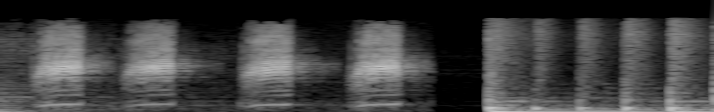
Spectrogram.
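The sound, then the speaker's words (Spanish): A duck quacks four times in loud, evenly spaced calls, then breaks into a faster, busier run of quacks after a short pause, clear with no voices. “Dime si tú sabes cómo hace el pato, vamos a escucharlo tú y yo.”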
